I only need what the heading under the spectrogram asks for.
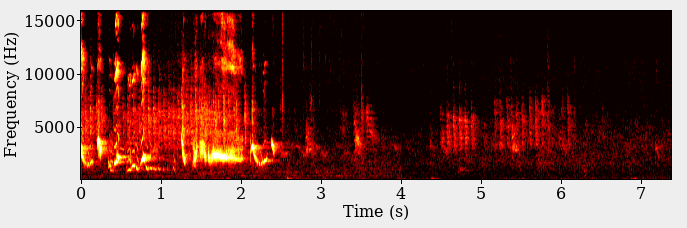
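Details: The first Oriental magpie-robin at the home, in southern Thailand, gives a quick two-second run of varied, clear whistled notes, then trails off into faint scattered notes over soft thumping background noise.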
